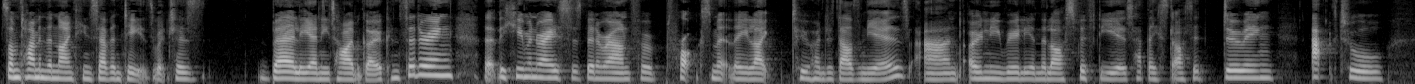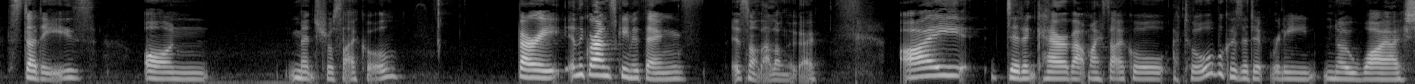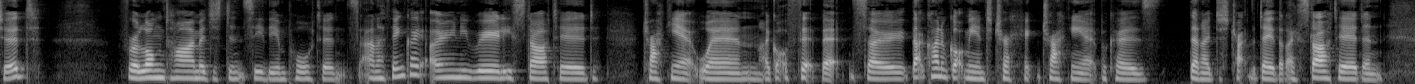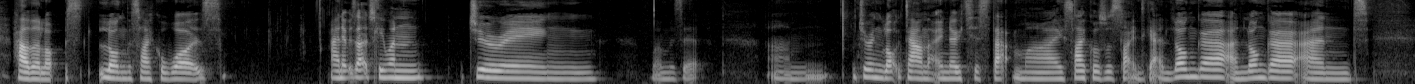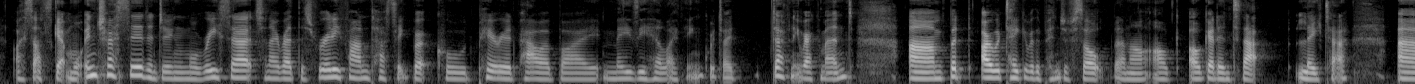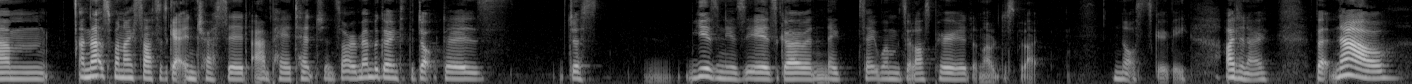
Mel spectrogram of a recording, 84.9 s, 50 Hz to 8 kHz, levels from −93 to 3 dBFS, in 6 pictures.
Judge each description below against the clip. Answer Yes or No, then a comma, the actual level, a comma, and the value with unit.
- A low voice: No, high, 190 Hz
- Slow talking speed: No, average, 170 wpm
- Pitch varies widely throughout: No, average, 3.0 semitones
